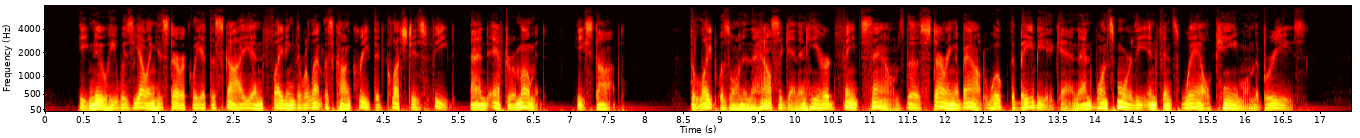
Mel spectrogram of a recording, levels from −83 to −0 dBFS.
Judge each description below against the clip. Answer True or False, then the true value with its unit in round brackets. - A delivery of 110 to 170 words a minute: False (185 wpm)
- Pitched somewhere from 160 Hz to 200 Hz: False (100 Hz)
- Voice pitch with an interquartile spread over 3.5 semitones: False (2.9 semitones)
